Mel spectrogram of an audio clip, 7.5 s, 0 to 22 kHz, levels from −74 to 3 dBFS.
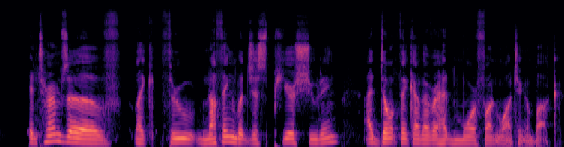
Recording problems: none

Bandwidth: 16 kHz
